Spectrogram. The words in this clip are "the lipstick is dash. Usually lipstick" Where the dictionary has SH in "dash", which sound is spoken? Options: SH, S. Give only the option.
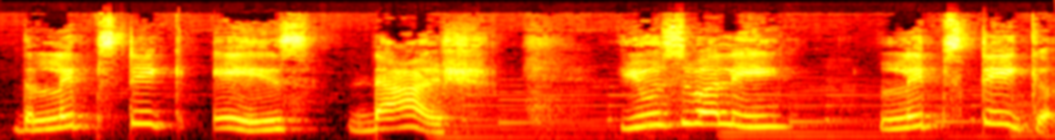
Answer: SH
